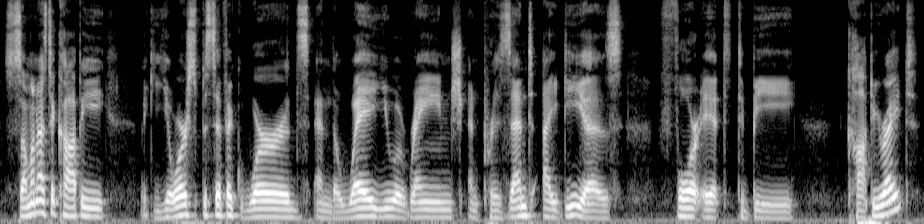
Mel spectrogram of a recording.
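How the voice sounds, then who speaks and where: A man co-hosting a podcast about a writing contest, talking slowly and deliberately, pausing rather than using fillers. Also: medium pitch, darkish tone. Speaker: podcast co-host. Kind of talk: casual podcast chat. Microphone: podcast microphone.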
